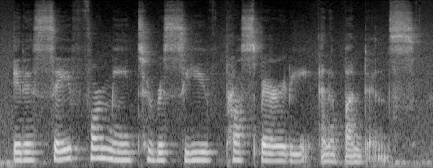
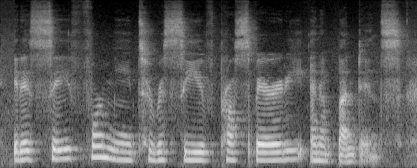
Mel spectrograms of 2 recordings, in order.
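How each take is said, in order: Both takes have the same delivery.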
